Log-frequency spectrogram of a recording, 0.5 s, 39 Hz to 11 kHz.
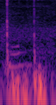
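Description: A field-picked watermelon is flicked twice to check it by sound, giving two short, low, dull thumps centered around 90 Hz that die away quickly. The hollow, deep response marks the melon as ripe.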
